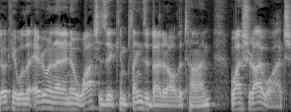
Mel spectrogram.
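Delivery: normal talking voice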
